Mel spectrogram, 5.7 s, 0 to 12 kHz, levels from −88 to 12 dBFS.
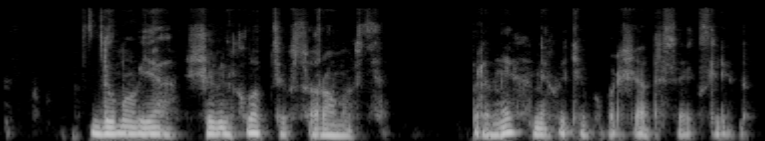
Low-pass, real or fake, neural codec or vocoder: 9.9 kHz; fake; vocoder, 22.05 kHz, 80 mel bands, WaveNeXt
